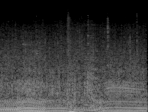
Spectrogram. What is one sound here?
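A motorcycle crashes to the ground with a thud.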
